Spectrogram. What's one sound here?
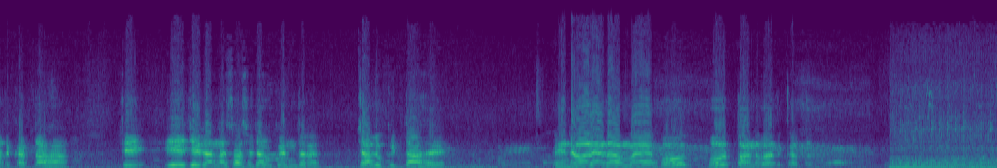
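An elderly man speaks with animation into a microphone, amplified over loudspeakers outdoors.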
